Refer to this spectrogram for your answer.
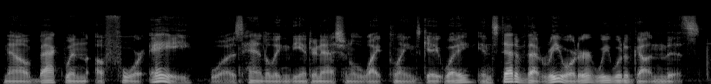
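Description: Man, extremely low voice, explanatory narrator, technical and precise manner. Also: moderate pace, no echo, clean studio sound. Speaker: narrator of telephone history recordings.

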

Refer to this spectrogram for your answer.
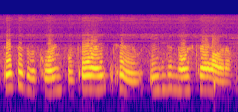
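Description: A woman speaking in a measured, formal announcer voice on a recorded phone company intercept message. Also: mid-range voice. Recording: tinny phone line with faint noise.

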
